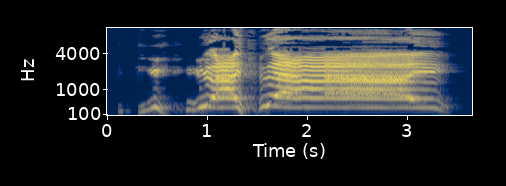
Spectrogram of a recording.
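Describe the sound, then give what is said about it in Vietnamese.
A man's angry roar: short strained vocal bursts, then one long, loud, sustained harmonic-rich yell that holds steady before cutting off. “trong miệng phát ra một tiếng gầm giận dữ”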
